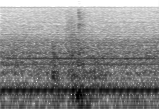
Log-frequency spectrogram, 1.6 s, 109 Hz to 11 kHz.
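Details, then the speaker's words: HE3D K280 3D printer Z stepper moving the axis down 1 mm at a time, belts not yet tightened, switches replaced: steady fairly loud buzzing drone at one pitch, no skipping or grinding; noisy but running normally. "Not exactly the quietest thing in the world, but it is running."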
